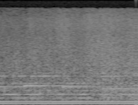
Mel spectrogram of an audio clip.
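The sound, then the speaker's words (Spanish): Steady wash of sea waves breaking near the shore of a large, soft sandy beach, continuous and moderately loud, with a low sustained hum running underneath and no voices. “Observando las olas del mar que rompen cerca de la orilla, llegando hasta casi tocar tus pies descalzos.”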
